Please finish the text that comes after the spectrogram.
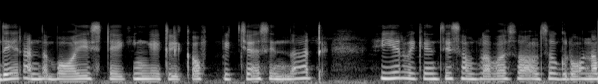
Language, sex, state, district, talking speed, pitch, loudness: English, female, Chandigarh, Chandigarh, 210 wpm, 245 Hz, -16 LUFS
